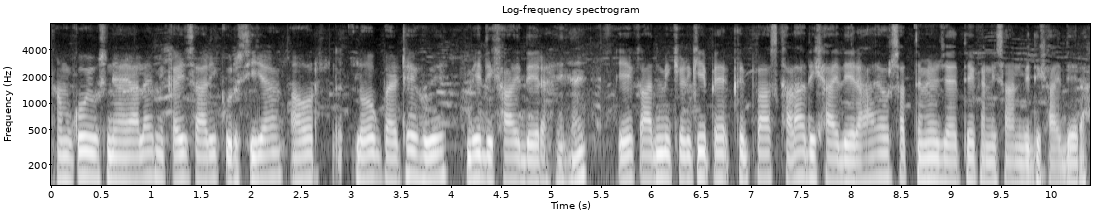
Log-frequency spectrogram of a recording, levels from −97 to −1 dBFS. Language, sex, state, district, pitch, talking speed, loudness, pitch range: Hindi, male, Uttar Pradesh, Ghazipur, 125 Hz, 225 wpm, -14 LUFS, 115-130 Hz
